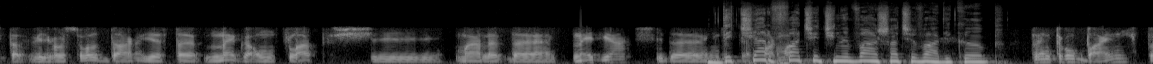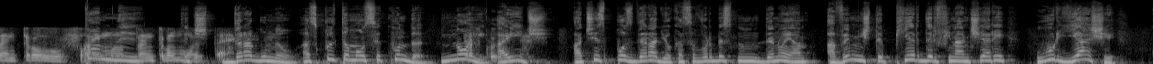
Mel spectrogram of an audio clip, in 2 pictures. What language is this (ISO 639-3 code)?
ron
